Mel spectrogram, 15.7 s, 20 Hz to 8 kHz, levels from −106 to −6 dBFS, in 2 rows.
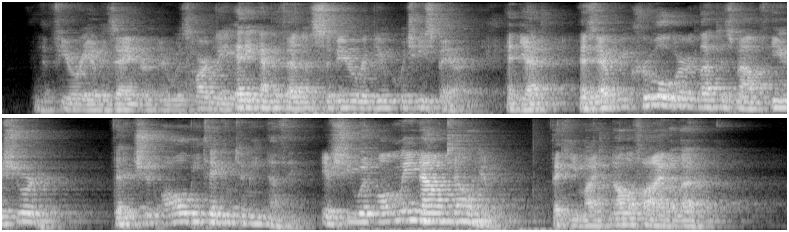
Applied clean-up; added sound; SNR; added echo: none; Walk, footsteps; 20 dB; reverberation time 0.9 s.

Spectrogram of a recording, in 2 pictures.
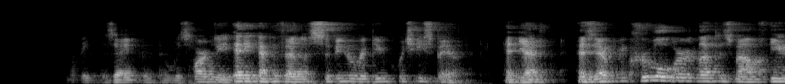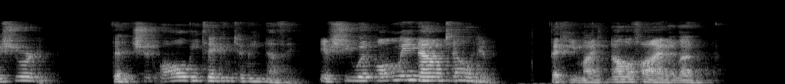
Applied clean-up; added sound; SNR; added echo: neural mask model DeepFilterNet 3.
